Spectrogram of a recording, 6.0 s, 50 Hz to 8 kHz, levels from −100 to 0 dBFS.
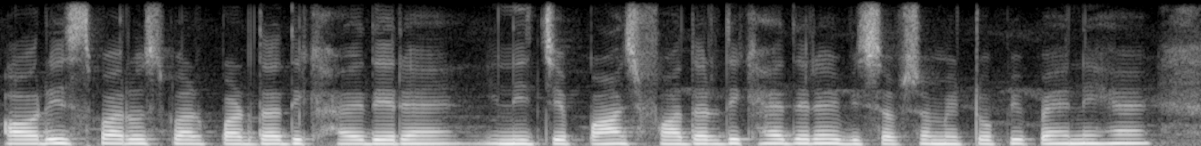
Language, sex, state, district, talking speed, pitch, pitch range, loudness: Hindi, female, Assam, Sonitpur, 200 wpm, 210 Hz, 205-220 Hz, -14 LUFS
